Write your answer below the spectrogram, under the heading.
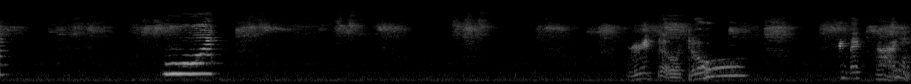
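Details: Indoor pet African grey known for mimicking words. A short steady whistle is followed later by a speech-like phrase of gliding, harmonic syllables. Repeated soft high hissing bursts sound in the background.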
